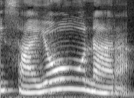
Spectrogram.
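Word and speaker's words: さようなら: Nah, pada umumnya ya ini sayonara ya, meskipun ditulis U tapi dibacanya O ya, sayonara desu ne, bukan sayonara, bukan sayonara ne, sayonara desu ne. Seperti itu, ada 5 ketukan ya.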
